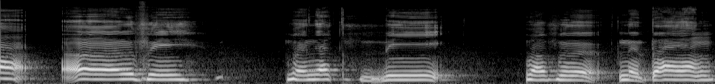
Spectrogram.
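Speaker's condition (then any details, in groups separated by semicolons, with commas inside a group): Cerebral palsy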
